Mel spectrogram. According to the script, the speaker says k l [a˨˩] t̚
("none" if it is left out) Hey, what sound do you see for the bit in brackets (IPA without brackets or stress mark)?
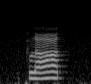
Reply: a˦˥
